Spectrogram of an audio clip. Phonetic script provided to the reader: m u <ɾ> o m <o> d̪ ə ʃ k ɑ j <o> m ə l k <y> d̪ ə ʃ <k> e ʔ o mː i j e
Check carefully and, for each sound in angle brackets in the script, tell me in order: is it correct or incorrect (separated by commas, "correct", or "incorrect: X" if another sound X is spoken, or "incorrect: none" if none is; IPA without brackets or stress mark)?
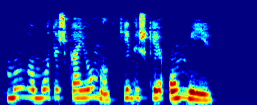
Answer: incorrect: l, correct, correct, incorrect: i, correct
